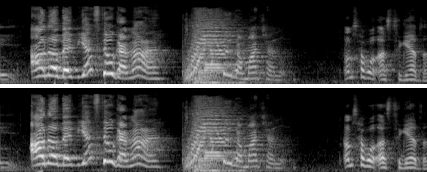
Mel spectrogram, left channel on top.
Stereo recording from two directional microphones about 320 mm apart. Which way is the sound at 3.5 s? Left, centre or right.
Right.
